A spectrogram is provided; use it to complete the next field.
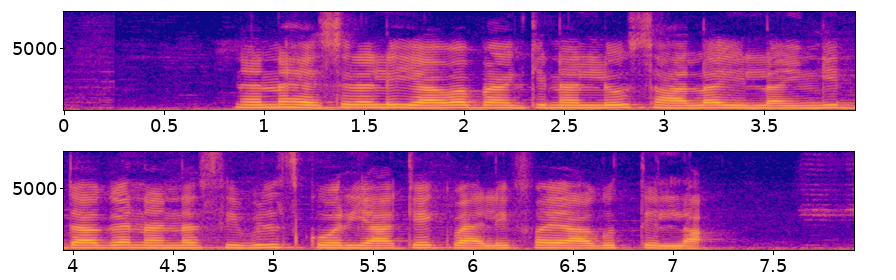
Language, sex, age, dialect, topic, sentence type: Kannada, female, 18-24, Central, banking, question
